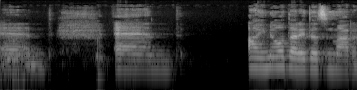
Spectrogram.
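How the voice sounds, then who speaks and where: Speaking with a Romanian accent, a woman uses ordinary pitch variation. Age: 30s. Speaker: vlogger. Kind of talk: casual monologue. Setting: home, talking to laptop. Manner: rambling, self-interrupting.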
